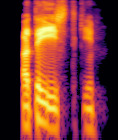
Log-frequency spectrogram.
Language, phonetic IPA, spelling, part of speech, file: Russian, [ɐtɨˈistkʲɪ], атеистки, noun, Ru-атеистки.ogg
- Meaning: inflection of атеи́стка (atɛístka): 1. genitive singular 2. nominative plural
